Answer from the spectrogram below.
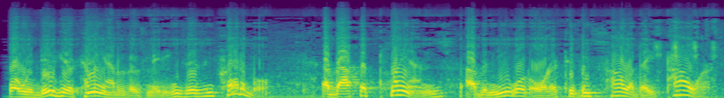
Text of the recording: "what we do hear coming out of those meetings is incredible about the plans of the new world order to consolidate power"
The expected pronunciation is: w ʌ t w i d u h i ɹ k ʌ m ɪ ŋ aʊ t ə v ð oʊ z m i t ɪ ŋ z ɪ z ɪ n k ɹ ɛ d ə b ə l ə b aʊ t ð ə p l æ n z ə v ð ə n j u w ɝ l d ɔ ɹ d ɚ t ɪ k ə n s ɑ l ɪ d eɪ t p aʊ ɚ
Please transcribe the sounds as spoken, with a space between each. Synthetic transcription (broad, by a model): w ʌ t w i d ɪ h i ɹ k ʌ m ɪ ŋ aʊ t ə v ð oʊ z m i t ɪ ŋ z ɪ z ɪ n k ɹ ɛ d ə b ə l ə b aʊ t ð ə p l æ n z ə v ð ə n j u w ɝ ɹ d ɔ ɹ d ɚ t ɪ k ə n s ɑ l ɪ d eɪ t p aʊ ɚ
